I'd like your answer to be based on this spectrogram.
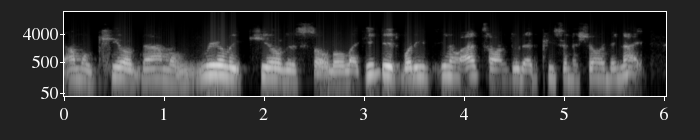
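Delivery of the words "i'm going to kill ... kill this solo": put-on cocky, defiant, determined delivery. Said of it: "it was so defiant".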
